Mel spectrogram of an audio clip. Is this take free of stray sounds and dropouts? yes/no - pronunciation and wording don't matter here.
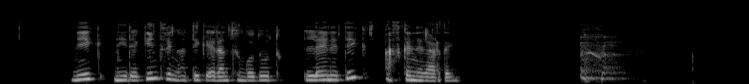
no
